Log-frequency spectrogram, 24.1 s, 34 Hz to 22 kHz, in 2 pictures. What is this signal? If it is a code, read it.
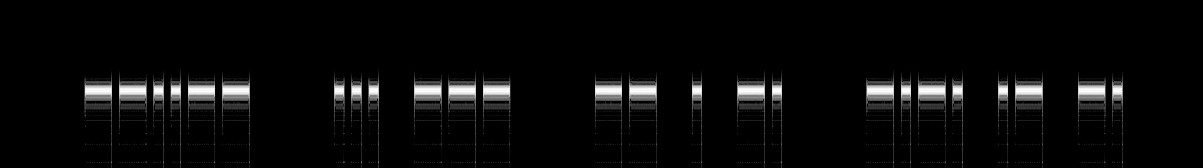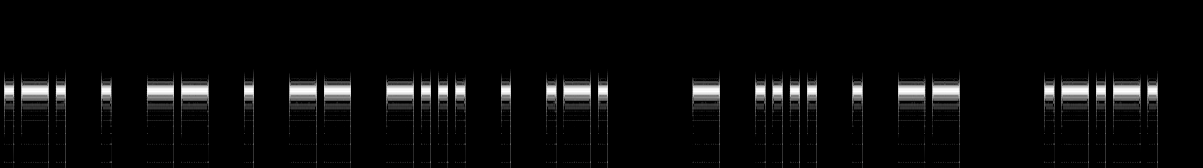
Morse code, heard as a keyed tone, about 14 wpm, spaced as for 12 wpm, 680 Hz. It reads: , SO MEN CAN REMEMBER THEM <AR>
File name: Morsekurs / Witze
